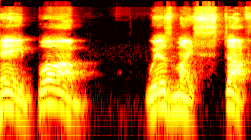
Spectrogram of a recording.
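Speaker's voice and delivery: loud yell projected as if over a crowd. Retelling calling out across a bar at a cocktail hour; retelling a yell. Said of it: "I yelled across the Margarita bar".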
